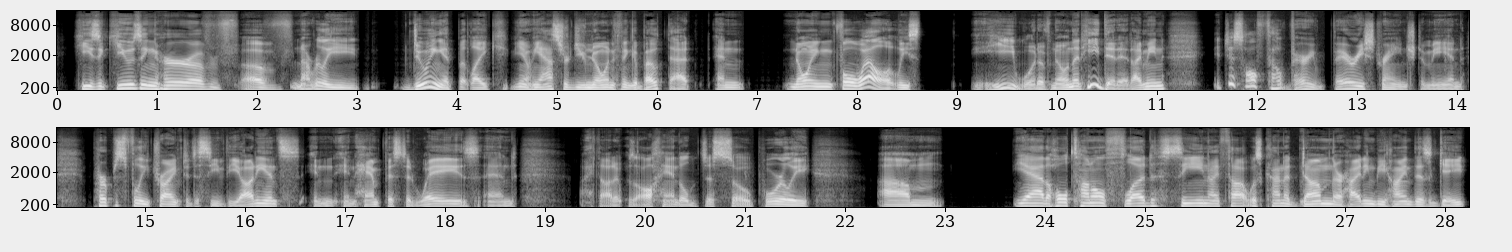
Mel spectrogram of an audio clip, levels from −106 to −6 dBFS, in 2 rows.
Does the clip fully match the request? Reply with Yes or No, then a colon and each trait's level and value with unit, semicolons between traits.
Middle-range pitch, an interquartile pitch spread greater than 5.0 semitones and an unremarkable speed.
No: low, 115 Hz; wide, 5.5 semitones; average, 185 wpm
